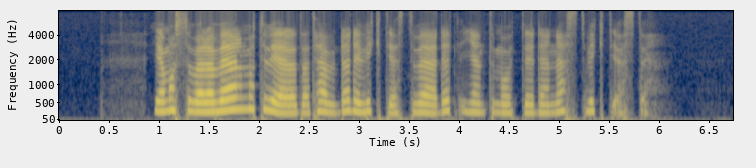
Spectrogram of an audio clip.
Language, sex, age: Swedish, female, 20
